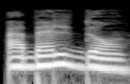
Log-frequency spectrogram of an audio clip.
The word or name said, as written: à belles dents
